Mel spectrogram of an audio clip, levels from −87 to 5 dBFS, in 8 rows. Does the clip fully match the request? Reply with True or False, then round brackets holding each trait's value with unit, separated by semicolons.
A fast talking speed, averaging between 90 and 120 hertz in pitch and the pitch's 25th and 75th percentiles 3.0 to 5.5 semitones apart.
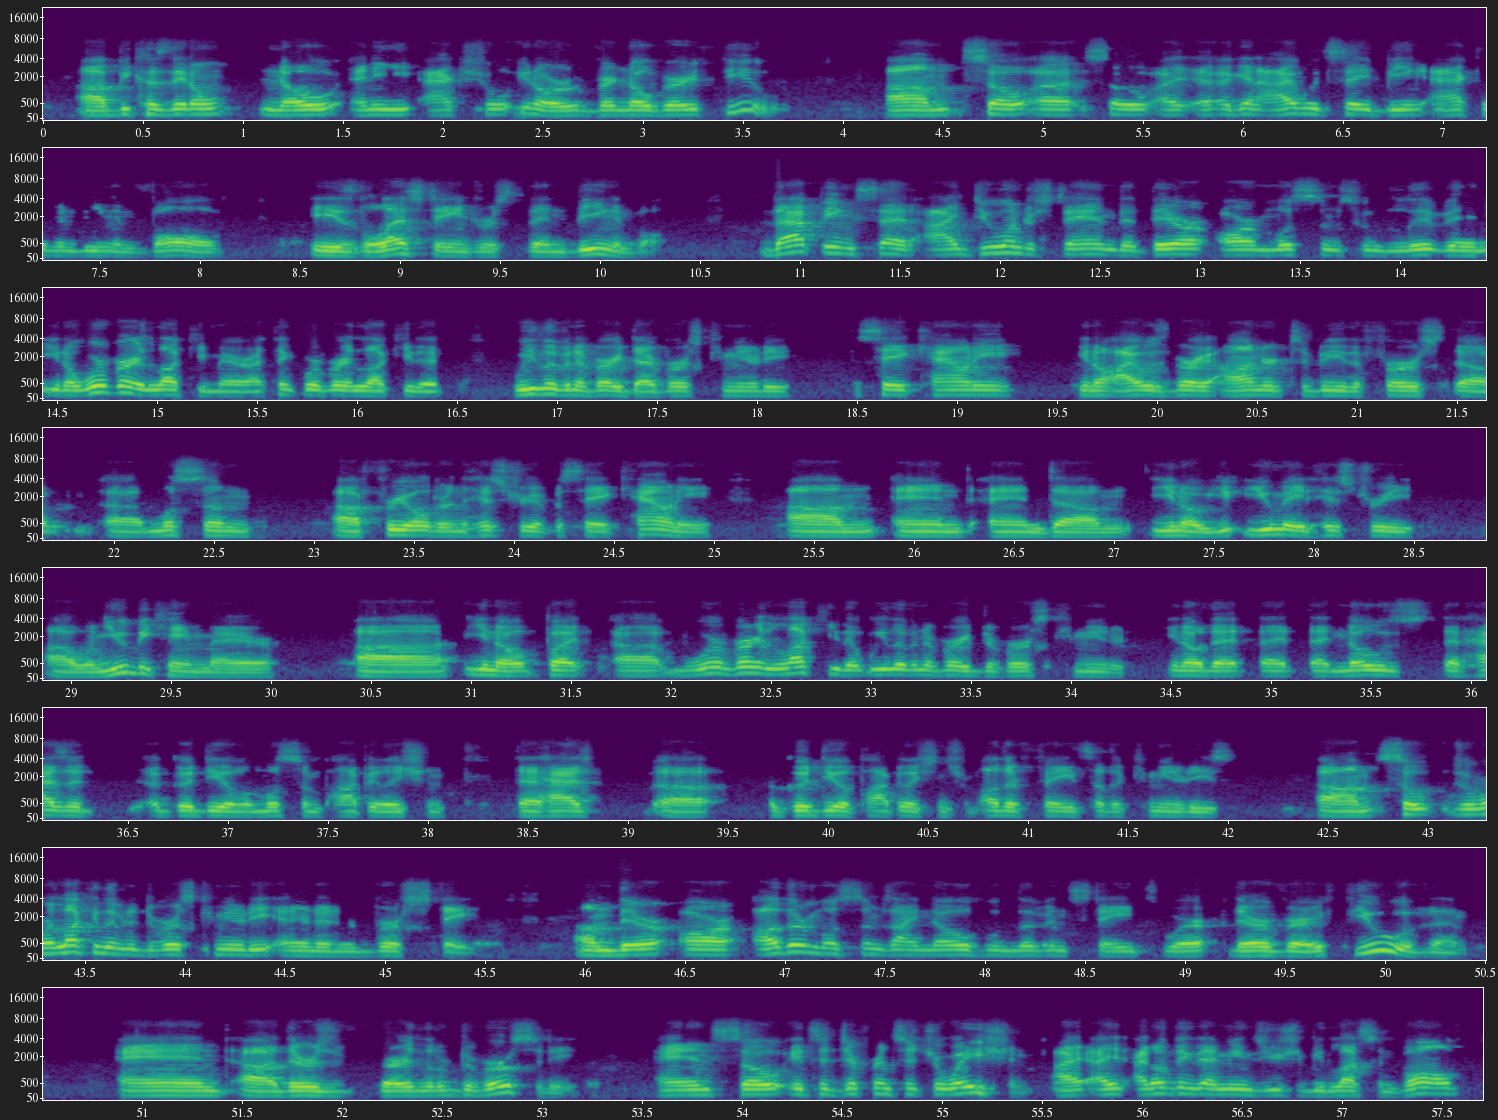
False (215 wpm; 130 Hz; 3.4 semitones)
